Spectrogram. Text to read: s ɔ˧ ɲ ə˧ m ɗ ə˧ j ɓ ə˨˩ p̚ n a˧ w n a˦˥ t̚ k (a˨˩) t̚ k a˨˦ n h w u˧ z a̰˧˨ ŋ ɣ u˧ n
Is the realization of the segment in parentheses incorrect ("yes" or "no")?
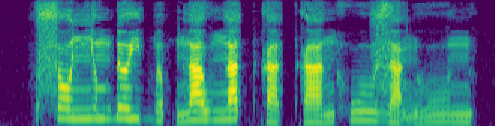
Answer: no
